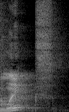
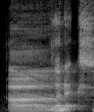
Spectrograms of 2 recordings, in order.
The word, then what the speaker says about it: Linux: So is it pronounced Lynx? Linux. Linux. So Linux. Yeah.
